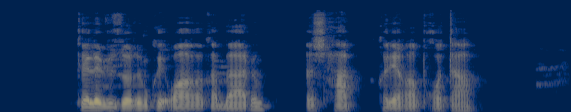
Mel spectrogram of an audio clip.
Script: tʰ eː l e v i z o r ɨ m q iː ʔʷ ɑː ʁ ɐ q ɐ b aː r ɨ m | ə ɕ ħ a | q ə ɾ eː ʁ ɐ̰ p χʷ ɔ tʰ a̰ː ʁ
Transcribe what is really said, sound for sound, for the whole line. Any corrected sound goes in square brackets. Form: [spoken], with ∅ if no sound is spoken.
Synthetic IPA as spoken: tʰ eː l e v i z o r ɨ m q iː ʔʷ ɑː ʁ ɐ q ɐ b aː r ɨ m | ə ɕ ħ a | q ə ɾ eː ʁ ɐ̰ p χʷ ɔ tʰ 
